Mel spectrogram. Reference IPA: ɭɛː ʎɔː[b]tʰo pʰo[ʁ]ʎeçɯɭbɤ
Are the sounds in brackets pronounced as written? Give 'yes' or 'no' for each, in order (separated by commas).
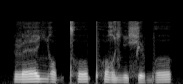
yes, yes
